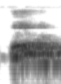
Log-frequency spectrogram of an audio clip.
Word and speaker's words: ओम: और ये ओम 3 अक्षर से बना हुआ है, अ, उ और म।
